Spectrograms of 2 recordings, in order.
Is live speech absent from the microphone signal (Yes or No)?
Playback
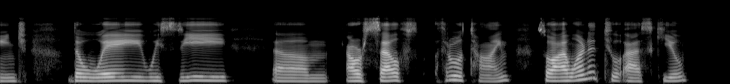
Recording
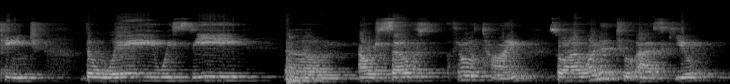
No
